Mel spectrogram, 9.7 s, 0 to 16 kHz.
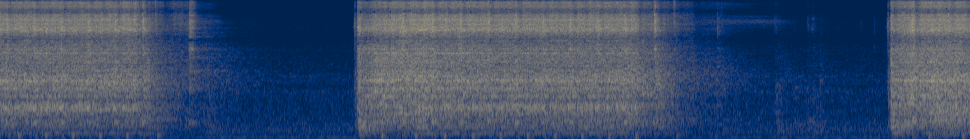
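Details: Allis Chalmers 416 garden tractor barn find, after rewiring loose solenoid connections; two bursts of steady starter cranking, about three seconds each, no firing; spark present and looks moist, but won't start.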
